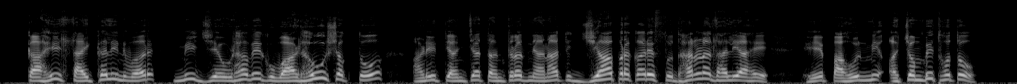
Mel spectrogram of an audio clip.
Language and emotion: Marathi, surprised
